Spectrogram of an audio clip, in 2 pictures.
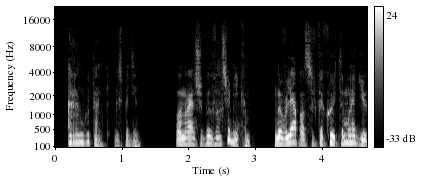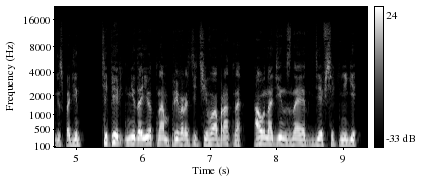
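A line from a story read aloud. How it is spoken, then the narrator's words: Rapid chatter. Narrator (Russian): протараторил Ринсвинд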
